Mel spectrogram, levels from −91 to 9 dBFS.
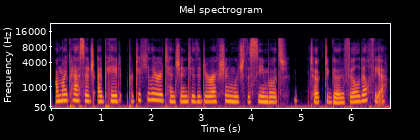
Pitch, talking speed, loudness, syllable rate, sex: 235 Hz, 160 wpm, -18 LUFS, 5.2 syllables/s, female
